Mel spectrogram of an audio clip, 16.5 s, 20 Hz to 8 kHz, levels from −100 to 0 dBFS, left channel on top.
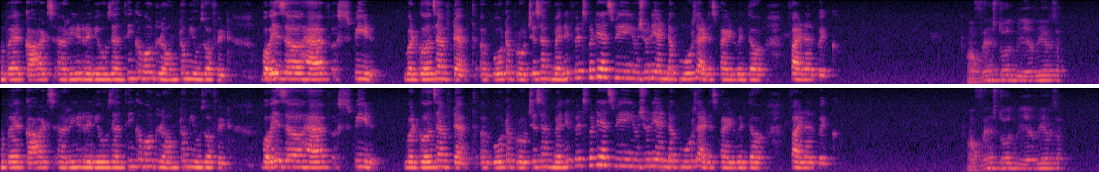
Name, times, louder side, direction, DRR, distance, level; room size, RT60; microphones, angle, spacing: voice 1, 0.0-3.4 3.9-5.6 6.0-12.4, left 1 dB, 50° left, 0.9 m, -30 dB
voice 2, 14.5-15.9, left 1 dB, 20° left, 0.6 m, -38 dB
3.2 x 2.8 x 2.9 m
head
